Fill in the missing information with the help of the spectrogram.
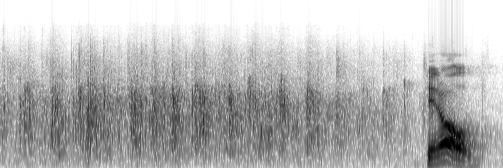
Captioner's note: applause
